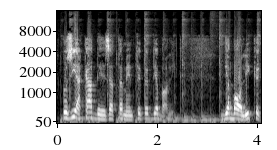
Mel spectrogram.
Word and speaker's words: Diabolik: accadde es per diabolic diabolic che si legge così con con l'accento sulla o nacque il primo novembre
